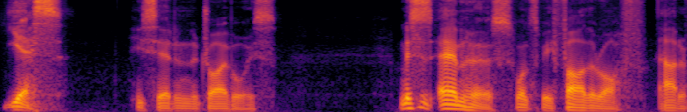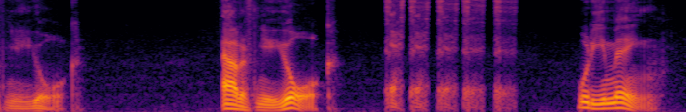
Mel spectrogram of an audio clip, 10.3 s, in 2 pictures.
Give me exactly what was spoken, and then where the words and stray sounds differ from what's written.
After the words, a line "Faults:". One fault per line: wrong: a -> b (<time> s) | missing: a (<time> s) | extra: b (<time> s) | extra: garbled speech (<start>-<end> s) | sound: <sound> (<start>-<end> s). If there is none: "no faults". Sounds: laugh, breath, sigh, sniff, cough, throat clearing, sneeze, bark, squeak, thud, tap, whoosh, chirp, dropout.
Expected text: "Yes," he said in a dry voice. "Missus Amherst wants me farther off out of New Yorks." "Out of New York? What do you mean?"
"Yes," he said in a dry voice. "Missus Amherst wants me farther off out of New York." "Out of New York? What do you mean?"
Faults:
wrong: Yorks -> York (5.3 s)
sound: laugh (8.0-9.0 s)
